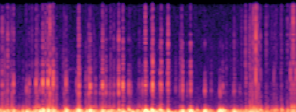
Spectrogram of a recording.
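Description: Long acrylic nails scratch the hollow black steel mesh grille of an uncovered Blue Yeti microphone. The result is a rapid, uneven patter of dry, low, rumbling scrapes and taps that die away almost at once, with little brightness.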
